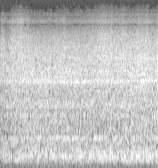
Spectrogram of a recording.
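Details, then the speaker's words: Mr. Heater Big Maxx garage heater, under a year old, with its cover loosely refitted: a steady roaring fan with a rapid, regular rattling chatter on top, like the blades hitting something, though nothing contacts; the blower motor itself has broken. "put these on here just Loosely and start this up again and see if I can see what the hell is going on but I think this motor is blown"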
